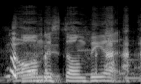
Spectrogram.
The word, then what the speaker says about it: Anis Don Demina: Och Danis Don Demina. Var det rätt uttalat? Ja, Don Demina. Demina, herregud. Alltså, för lyssnarnas skull så är... Danis Don Demina. Anis Don Demina.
